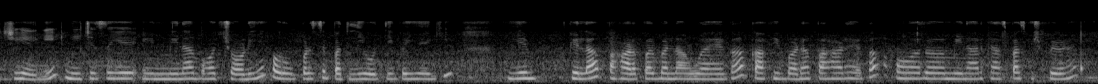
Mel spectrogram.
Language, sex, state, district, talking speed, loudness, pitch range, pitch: Hindi, female, Maharashtra, Aurangabad, 185 wpm, -27 LUFS, 255-275 Hz, 265 Hz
